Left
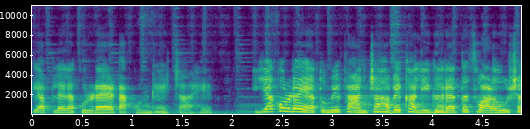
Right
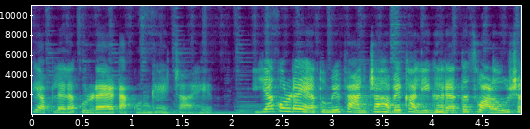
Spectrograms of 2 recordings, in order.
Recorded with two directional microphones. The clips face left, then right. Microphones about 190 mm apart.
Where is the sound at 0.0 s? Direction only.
40° left (ahead or behind).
